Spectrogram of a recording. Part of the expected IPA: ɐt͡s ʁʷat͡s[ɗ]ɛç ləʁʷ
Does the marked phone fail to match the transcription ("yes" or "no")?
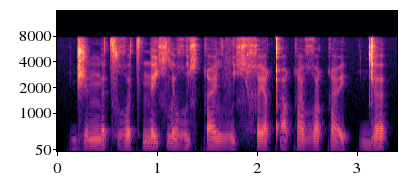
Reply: yes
